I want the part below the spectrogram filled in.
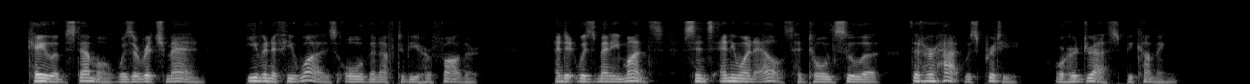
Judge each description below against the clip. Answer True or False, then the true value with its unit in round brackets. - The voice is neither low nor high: False (130 Hz)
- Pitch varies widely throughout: False (4.2 semitones)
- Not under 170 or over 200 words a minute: True (180 wpm)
